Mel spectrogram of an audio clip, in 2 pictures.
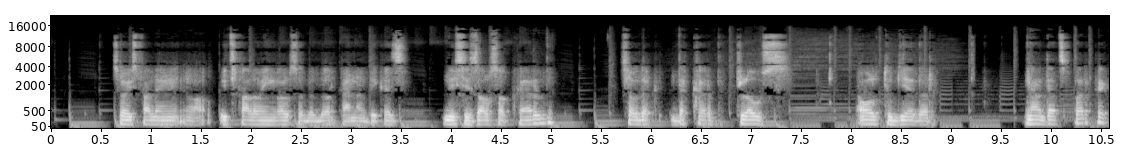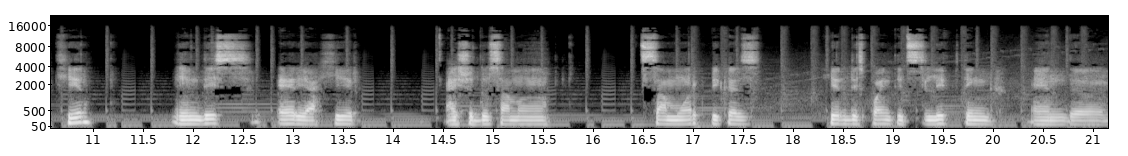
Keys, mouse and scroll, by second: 0.2 scroll up 1, 0.3 Tab, 0.5 click, 0.9 Tab, 1.8 shift+middle click, 7.6 shift+Tab, 7.6 shift+middle click, 7.6 click, 7.8 middle click, 8.5 shift+middle click, 8.9 scroll down 1, 9.2 middle click, 9.4 Tab, 9.5 middle click, 10.0 scroll up 1, 10.4 shift+middle click, 10.9 middle click, 15.8 middle click, 16.1 scroll up 1, 17.0 middle click, 18.6 middle click, 21.0 scroll down 1.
